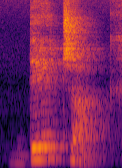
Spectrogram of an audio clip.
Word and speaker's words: dečak: Dečak. Akcenat je na prvom slogu. De.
